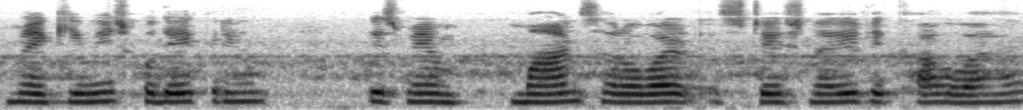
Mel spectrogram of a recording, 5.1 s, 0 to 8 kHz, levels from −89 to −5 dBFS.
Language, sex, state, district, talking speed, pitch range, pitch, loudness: Hindi, female, Chhattisgarh, Raipur, 150 wpm, 225-235 Hz, 230 Hz, -17 LUFS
